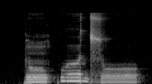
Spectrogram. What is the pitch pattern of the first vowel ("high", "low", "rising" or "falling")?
low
